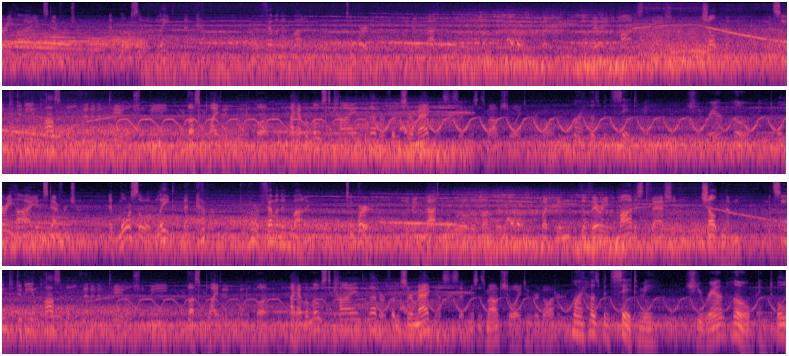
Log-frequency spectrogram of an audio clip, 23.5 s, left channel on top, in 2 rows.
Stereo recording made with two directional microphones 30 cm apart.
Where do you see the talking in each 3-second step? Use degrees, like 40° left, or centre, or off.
50° right, 50° right, 50° right, 40° right, 20° left, centre, 40° right, 50° right.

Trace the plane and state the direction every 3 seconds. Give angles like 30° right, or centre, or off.
40° right, 30° right, 10° right, 10° left, 30° left, 50° left, 50° left, 60° left.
